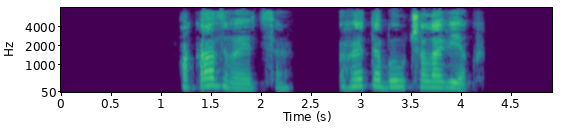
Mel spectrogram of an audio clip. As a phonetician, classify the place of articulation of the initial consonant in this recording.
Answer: velar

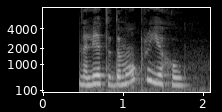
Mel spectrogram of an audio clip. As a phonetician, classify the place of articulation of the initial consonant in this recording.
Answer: alveolar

